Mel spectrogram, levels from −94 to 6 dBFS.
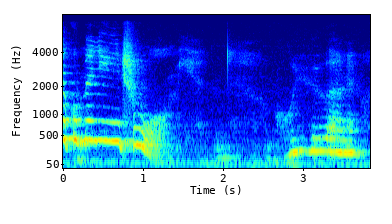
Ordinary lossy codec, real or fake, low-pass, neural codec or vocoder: MP3, 64 kbps; real; 7.2 kHz; none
